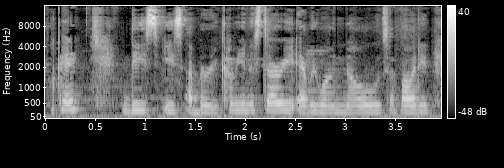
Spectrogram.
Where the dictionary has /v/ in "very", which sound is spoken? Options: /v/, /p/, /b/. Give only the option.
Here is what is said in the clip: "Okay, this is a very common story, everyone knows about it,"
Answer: /b/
